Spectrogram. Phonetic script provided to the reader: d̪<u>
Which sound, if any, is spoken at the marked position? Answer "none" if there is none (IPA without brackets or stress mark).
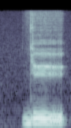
y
